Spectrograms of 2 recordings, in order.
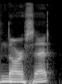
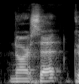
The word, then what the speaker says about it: Narset: this deck that you handed me, which is Narset. – Narset, good, because I was going to say that wrong.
